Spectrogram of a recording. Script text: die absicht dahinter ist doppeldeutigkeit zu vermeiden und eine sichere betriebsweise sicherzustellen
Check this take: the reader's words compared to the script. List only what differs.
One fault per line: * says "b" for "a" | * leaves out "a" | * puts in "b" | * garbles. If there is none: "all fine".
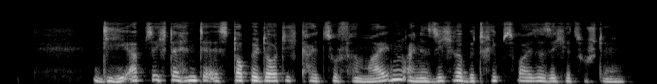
* leaves out "und"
